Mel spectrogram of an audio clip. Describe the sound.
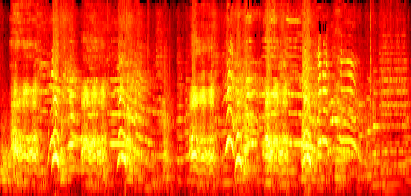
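Several opera singers sing loudly together in swooping, wavering phrases that sound like barks, crows and howls, as performers playing a donkey, dog, cat and rooster imitate the animals in a lively, overlapping ensemble.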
